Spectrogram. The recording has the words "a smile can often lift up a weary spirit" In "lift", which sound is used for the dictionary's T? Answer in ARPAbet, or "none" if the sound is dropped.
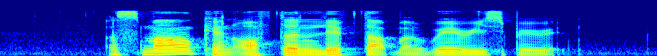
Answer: T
